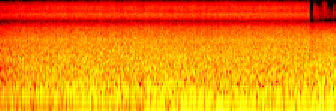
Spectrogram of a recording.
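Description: The flooding Dhauli Ganga river rushing after a glacier burst, a loud, steady roar of torrential water close by that fills the whole clip without pause.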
